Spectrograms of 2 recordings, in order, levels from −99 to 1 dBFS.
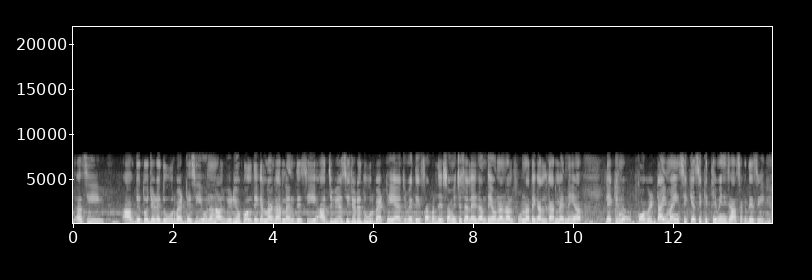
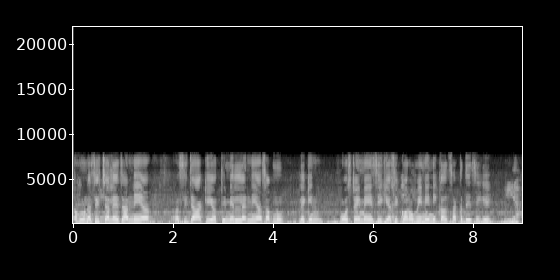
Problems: none marked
